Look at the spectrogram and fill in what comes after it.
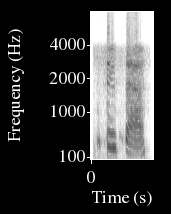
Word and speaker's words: Sousa: Sousa. S-O-U-S-A. – S-O-U-S-A.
